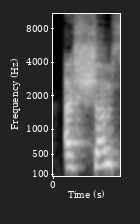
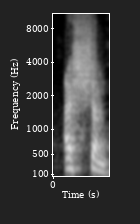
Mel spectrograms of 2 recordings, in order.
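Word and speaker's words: الشمس: Ash-Shams is, you pronounce it with the sh. Ash-Shams, you don't hear the alif lam.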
